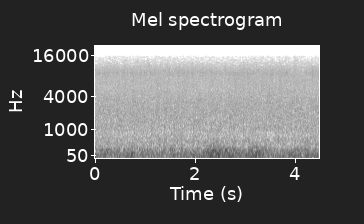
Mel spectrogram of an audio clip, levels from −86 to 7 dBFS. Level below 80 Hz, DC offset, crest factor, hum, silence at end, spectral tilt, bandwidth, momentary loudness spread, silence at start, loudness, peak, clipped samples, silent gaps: -36 dBFS; under 0.1%; 16 dB; none; 0 s; -3.5 dB/octave; 16 kHz; 4 LU; 0 s; -32 LUFS; -14 dBFS; under 0.1%; none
